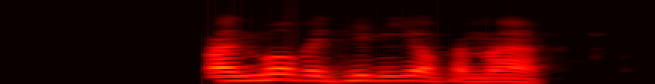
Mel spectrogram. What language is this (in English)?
Thai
